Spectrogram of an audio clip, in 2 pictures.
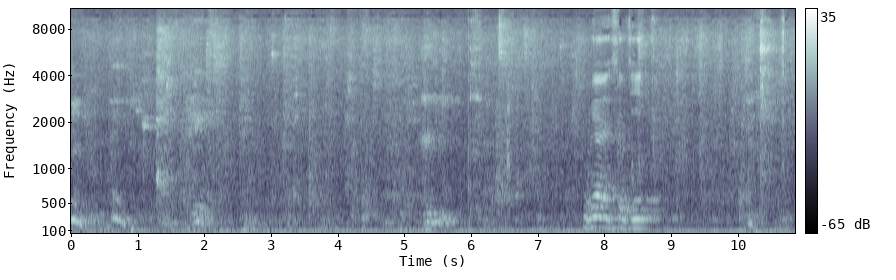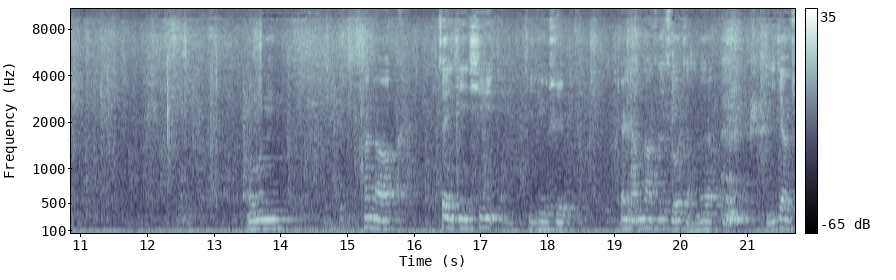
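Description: A man speaks calmly and steadily into a microphone.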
